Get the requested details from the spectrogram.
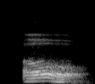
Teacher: it's stretched out even. Oh, with falling intonation.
